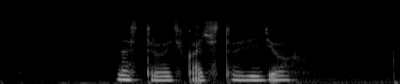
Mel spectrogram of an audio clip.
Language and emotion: Russian, neutral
